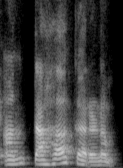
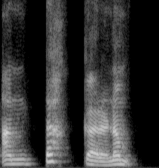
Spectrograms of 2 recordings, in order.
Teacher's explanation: whenever a visarga is followed by ka or kha, we get a pronunciation, we get a jihvamuliya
